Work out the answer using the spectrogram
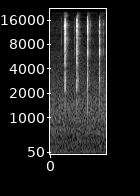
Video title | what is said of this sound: Trad is Rad | this rock is pretty good because it's kind of like doesn't have much of a sound to it at all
